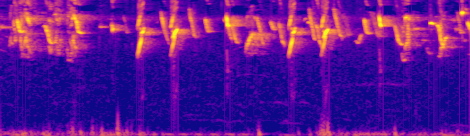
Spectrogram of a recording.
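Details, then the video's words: Free-living saffron finch in the wild singing clear high notes, paired downslurs and bright chips repeated in uneven bursts, soft low-frequency rumble below. "canário da terra livre na natureza com belo cantos"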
